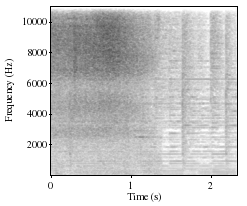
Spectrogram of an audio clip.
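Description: Air hissing out of a blood-pressure cuff as the screw valve on its rubber inflation bulb is loosened to deflate it; the hiss fades out about a second in. Soft background music plays under it and carries on alone.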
